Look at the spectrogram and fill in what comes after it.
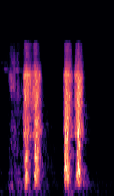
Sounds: Sniff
